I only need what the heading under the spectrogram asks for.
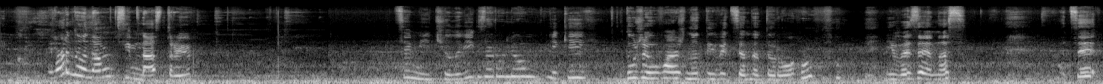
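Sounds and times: car interior road rumble: 0:00.0 - 0:11.0.

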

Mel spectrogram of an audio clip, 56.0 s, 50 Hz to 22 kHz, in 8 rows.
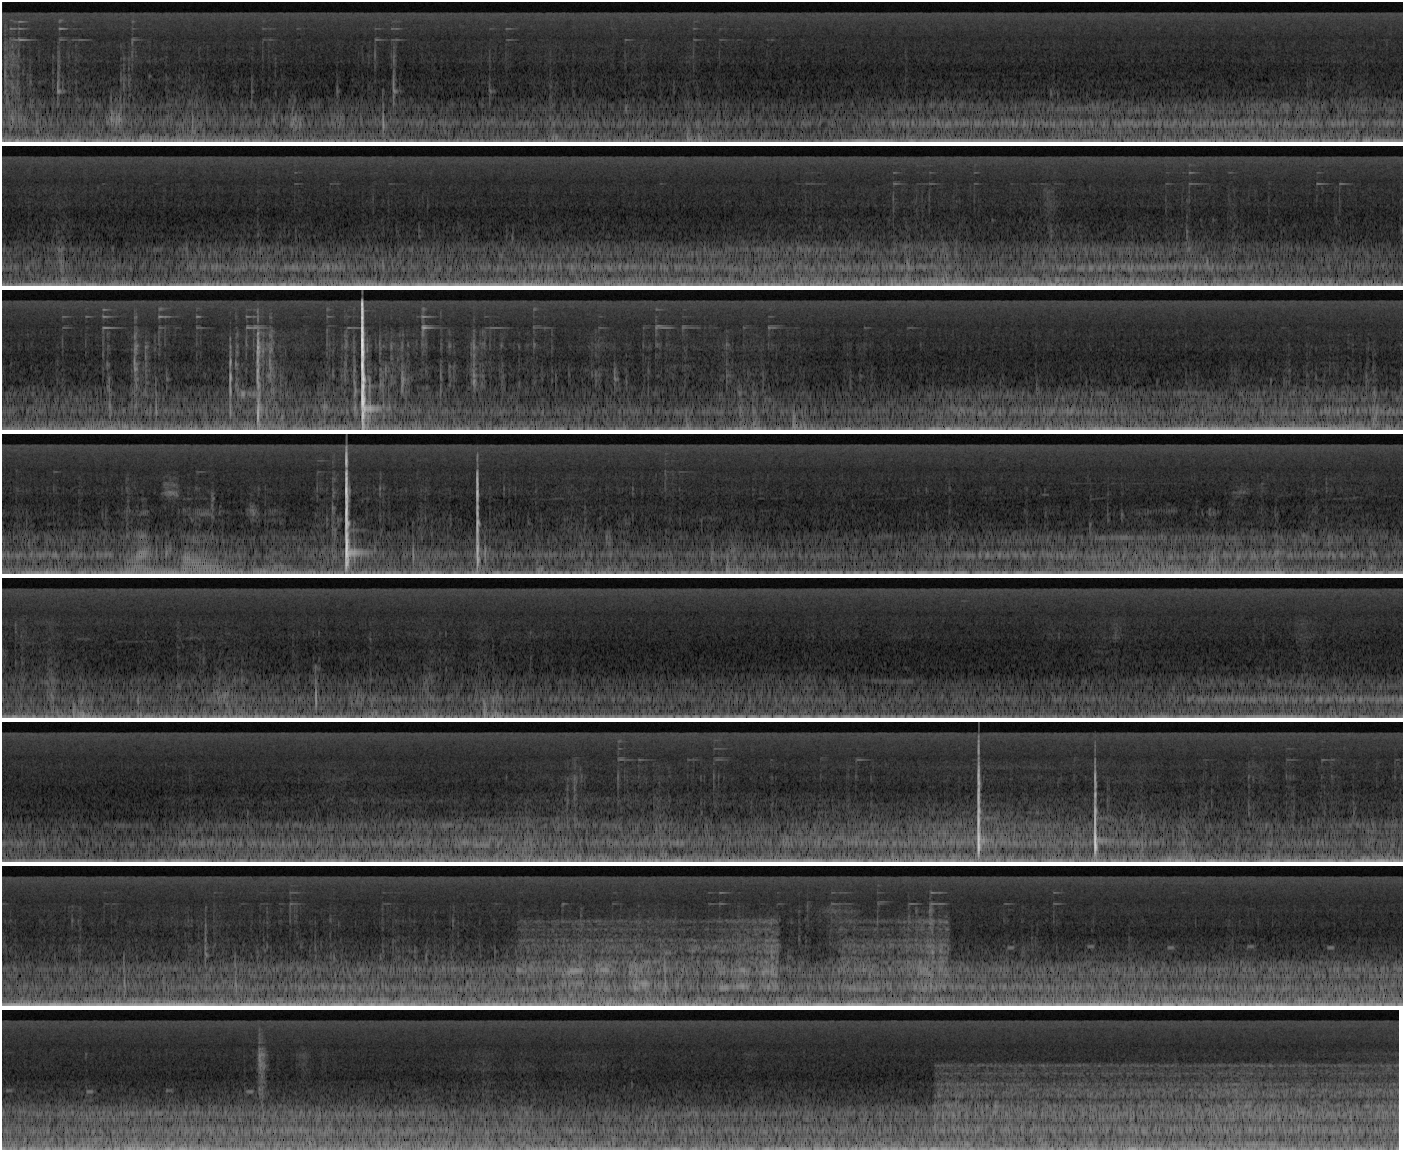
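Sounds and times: car road and engine rumble: 0:00.0 - 0:56.0.

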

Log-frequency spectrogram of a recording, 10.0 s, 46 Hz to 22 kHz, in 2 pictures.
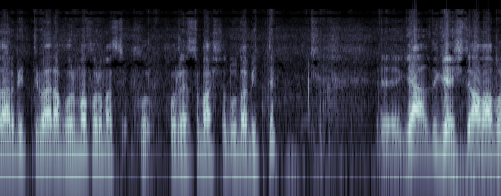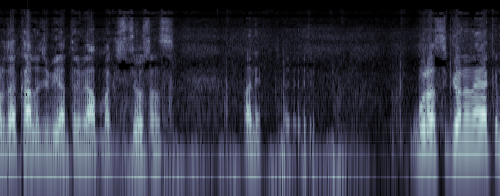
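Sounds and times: steady low rumble: 0:00.5 - 0:08.9.

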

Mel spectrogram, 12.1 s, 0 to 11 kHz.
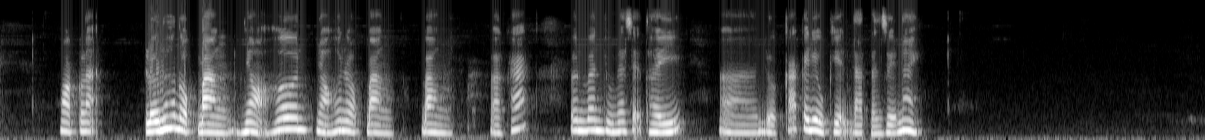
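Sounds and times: computer mouse click: 0:09.4 - 0:09.8.

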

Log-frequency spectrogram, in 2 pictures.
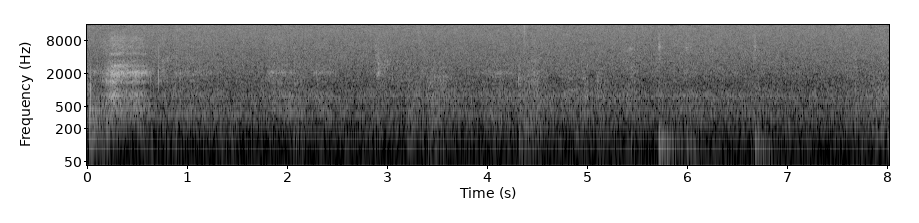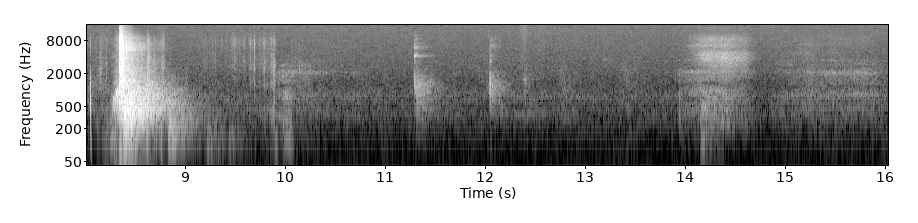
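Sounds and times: soft rustle: 0:08.0 - 0:10.3
golf ball struck by driver: 0:08.2 - 0:09.1.

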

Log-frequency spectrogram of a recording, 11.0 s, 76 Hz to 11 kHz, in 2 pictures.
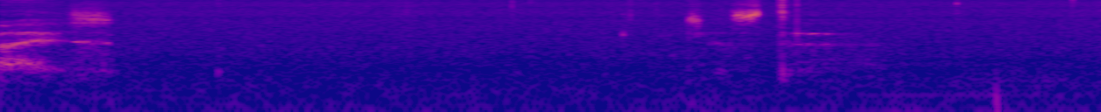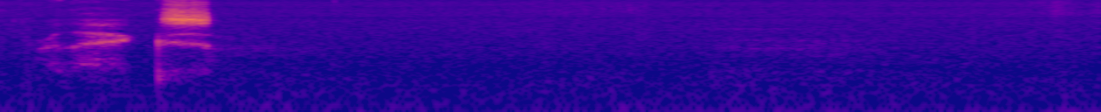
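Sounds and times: man whispering: 0:00.0 - 0:00.6, 0:03.4 - 0:04.5, 0:05.6 - 0:06.9
room hiss: 0:00.0 - 0:11.0.

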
